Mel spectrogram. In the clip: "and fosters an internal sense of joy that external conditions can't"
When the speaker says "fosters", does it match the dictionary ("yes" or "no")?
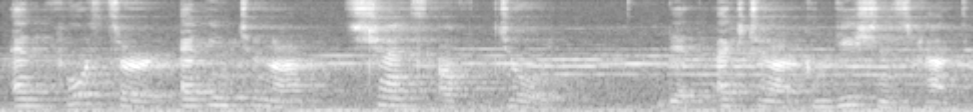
no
